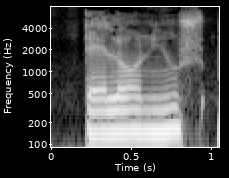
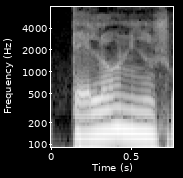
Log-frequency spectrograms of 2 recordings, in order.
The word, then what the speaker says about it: Thelonious: Thelonious Monk, con T de turrón, pero se escribe con TH. Thelonious Monk.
